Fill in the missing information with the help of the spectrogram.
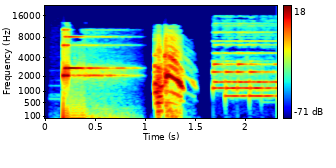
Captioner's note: Seaglet's Cry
